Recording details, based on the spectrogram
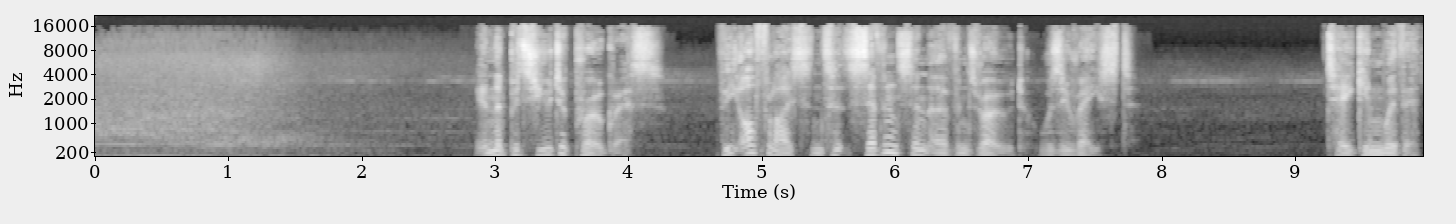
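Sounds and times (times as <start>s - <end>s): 
trucks rumbling on the A40 flyover: 0.0s - 3.0s
road traffic roar on the A40 flyover: 0.0s - 9.2s
speech: 2.8s - 7.8s, 9.2s - 9.9s.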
